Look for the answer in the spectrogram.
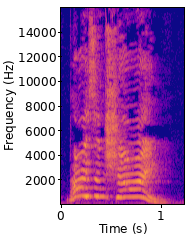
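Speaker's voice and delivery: high, loud cheery shout; shouted wake-up call. A narrator's reading. Camilla shouting at a leaf to get up. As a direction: bellow a morning wake-up.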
